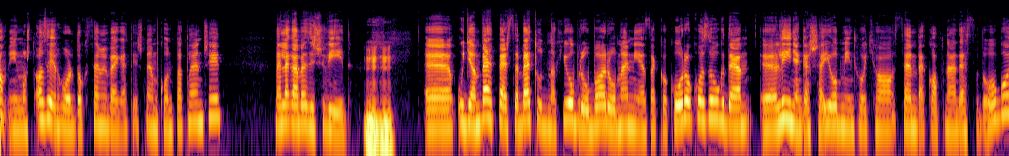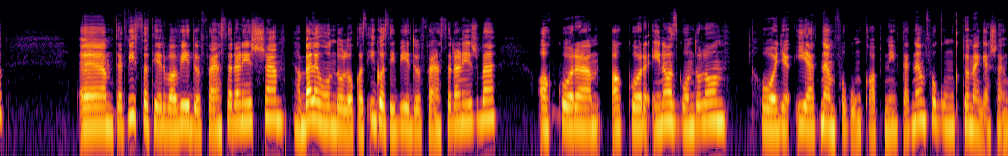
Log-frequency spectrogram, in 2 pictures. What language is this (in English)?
Hungarian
